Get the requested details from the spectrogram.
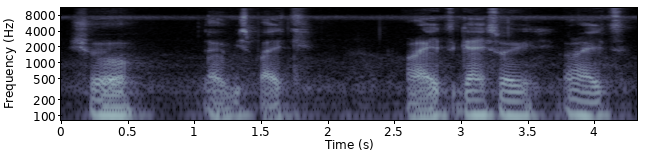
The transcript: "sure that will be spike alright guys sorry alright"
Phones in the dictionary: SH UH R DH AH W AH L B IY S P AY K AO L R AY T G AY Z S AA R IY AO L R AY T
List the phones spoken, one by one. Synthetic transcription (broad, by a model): SH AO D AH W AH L B IY S P AY K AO R AY T G AY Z S AA R IY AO R AY T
